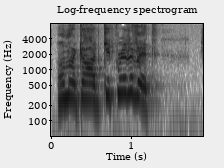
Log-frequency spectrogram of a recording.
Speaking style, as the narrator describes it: she yelled

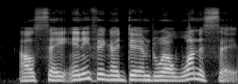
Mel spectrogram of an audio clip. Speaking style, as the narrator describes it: I snarled

